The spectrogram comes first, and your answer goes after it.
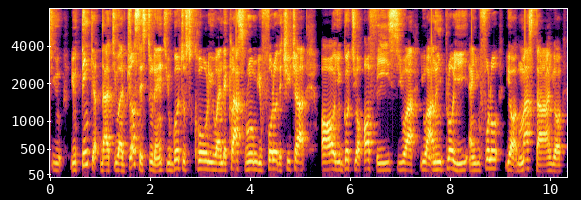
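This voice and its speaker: A man giving a motivational leadership talk, often pausing to check in with his audience and repeating key questions. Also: mid-range voice. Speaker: leadership coach. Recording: roomy echo.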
